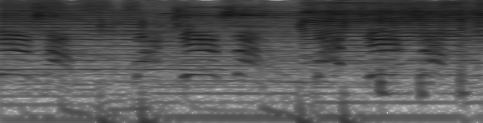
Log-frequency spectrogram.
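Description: Live band music with a kick drum beating in pairs and a steady bass. Over it, a high, buzzy lead line bends up and down in short repeated phrases.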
